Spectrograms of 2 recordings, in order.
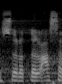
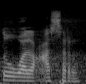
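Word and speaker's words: وَالْعَصْرِ: rahimullahuai W Amin suratul asr suratal asr bukan suratul asr tapi surat Wal asr jadi ada wnya Wal asr itu artin W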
